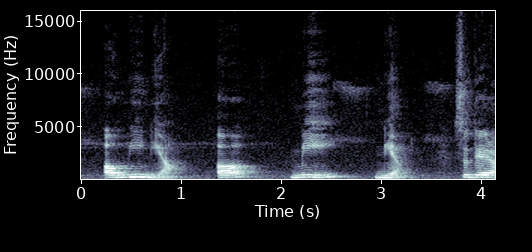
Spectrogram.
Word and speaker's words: Armenia: or Argentina they both are correct next is Armenia Armenia a me Nia so there are three syllables and you have to stress on the seconds label or media a Mania Armenia next is Australia Australia again three syllables and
